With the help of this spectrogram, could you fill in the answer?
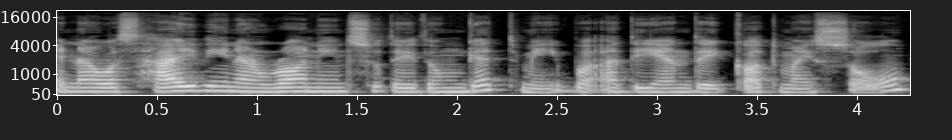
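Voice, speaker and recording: A woman speaks at a moderate pace with a Spanish accent. Her medium-pitched voice shows ordinary pitch variation in a very clean recording with a silent background. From Mexico. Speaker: spiritual content creator. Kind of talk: personal testimony.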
